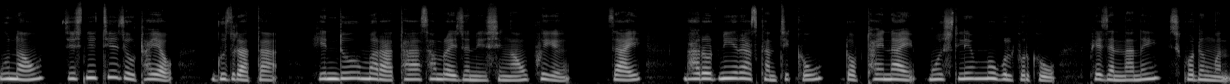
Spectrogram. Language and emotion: Bodo, neutral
